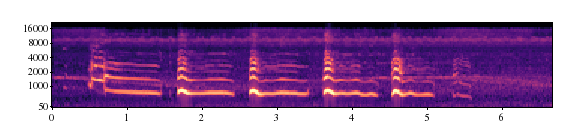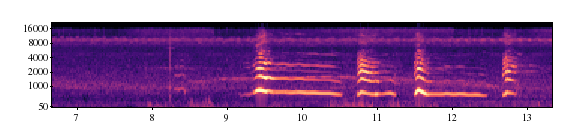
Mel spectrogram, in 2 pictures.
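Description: A mastiff puppy gives short, wavering howls about once a second over a faint wailing siren.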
